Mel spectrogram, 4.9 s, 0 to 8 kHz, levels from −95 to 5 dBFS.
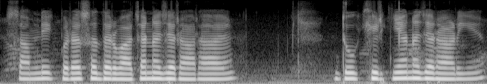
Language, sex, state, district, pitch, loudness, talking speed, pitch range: Hindi, female, Bihar, Patna, 200 Hz, -14 LUFS, 185 wpm, 195-210 Hz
